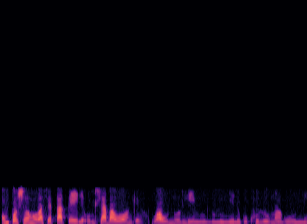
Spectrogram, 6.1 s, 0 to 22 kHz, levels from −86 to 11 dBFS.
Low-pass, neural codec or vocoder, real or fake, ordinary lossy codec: 3.6 kHz; none; real; none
